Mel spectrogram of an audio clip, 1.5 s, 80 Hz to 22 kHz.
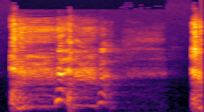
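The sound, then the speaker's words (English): A harsh, raspy cough drags on for most of a second, trailing into a wheezy rasp, then a second cough bursts out sharply after a brief pause. “You hacking for 12 minutes.”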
